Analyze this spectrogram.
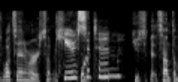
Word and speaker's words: quercetin: Is it Cucatin, I think is what's in them, or something? Quercetin.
